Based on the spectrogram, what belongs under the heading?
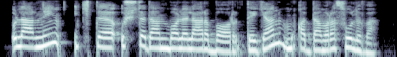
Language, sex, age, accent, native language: Uzbek, female, 19-29, Toshkent shahri, Uzbek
